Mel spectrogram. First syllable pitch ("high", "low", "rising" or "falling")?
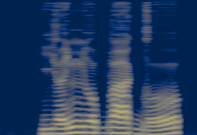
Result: rising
